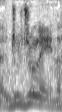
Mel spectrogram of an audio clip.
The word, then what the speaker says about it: Giuggiolena: Giuggiolona, scusate. – Giuggiolena, sì, ho detto bene la prima.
